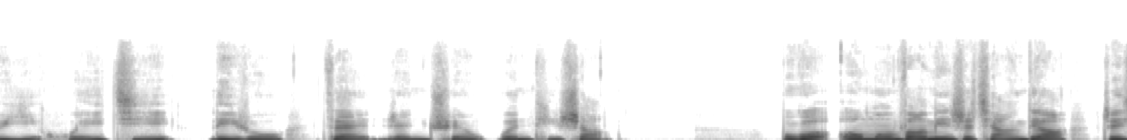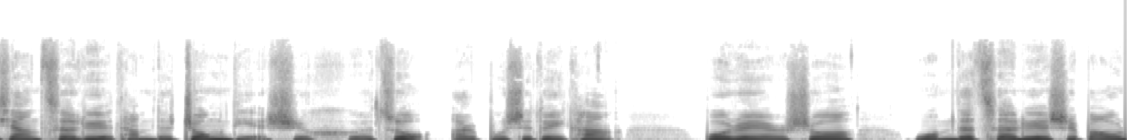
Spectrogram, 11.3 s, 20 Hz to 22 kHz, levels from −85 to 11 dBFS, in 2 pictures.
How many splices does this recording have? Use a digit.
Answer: 0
